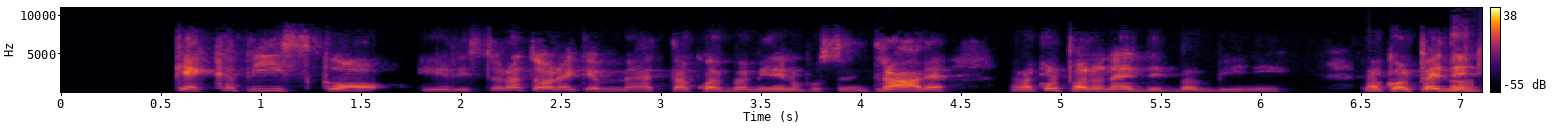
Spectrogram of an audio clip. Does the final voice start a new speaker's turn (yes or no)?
no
